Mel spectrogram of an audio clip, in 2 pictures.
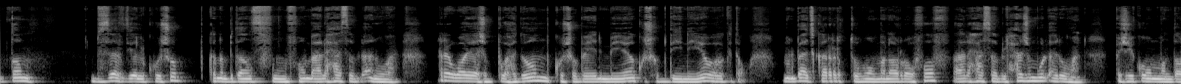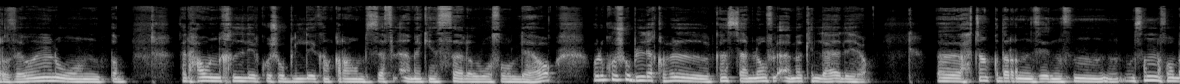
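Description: No technical faults can be heard anywhere in the recording.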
